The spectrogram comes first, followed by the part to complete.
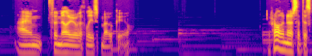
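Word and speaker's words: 木: I'm familiar with at least moku. You probably noticed that this kanji has a lot of pronunciations. There are 2 konyomi pronunciations, ki and ko, and 2 onyomi pronunciations, boku and moku.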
